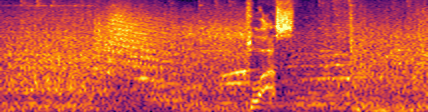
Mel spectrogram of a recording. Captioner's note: explodes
